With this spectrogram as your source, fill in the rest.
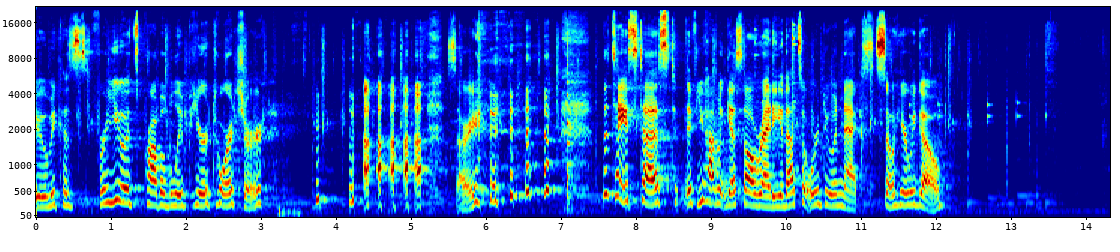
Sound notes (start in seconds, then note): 4.2 laughing manically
